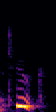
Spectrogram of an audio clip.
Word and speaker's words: toque: Uh, you spell it t o u q u e, but you pronounce it t o o k.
